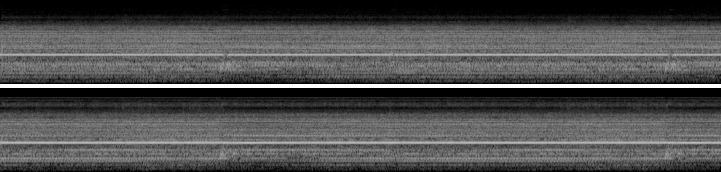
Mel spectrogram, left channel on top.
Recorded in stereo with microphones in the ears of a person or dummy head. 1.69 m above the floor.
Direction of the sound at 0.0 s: 30° right (ahead or behind).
